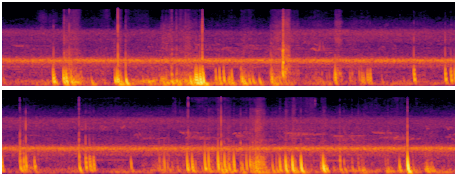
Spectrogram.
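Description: A cicada drones in one steady, unbroken tone, with scattered knocks and thumps nearby.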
